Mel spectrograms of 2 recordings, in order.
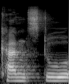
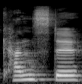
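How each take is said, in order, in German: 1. Beide Wörter werden getrennt und voll ausgesprochen. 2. Die beiden Wörter verschmelzen zu einer kurzen Form. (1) "statt kannst du" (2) "kannste statt kannst du"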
